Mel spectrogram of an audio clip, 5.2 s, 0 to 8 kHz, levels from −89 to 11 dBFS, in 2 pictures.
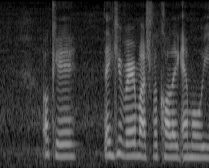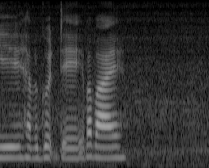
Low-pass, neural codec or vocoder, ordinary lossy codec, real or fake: none; none; none; real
